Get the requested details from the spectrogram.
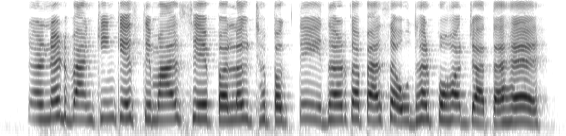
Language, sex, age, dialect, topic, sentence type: Hindi, female, 18-24, Marwari Dhudhari, banking, statement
